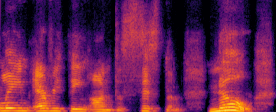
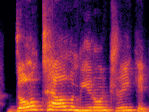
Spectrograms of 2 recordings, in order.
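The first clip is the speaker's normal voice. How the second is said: normal talking voice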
